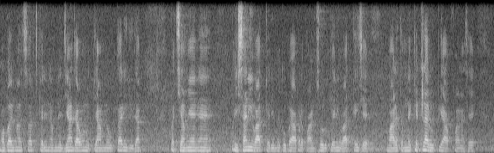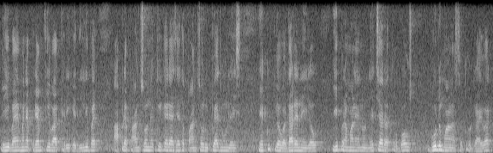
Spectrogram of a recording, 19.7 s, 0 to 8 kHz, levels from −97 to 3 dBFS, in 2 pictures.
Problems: constant background noise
